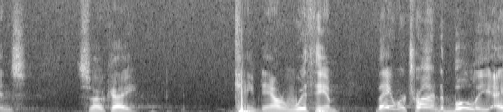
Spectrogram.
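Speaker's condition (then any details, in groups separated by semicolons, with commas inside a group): No condition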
